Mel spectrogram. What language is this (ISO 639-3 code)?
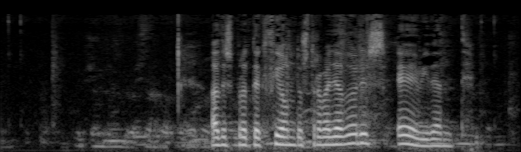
glg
